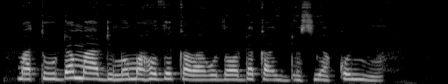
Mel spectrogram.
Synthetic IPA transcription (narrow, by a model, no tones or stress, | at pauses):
matuːdamadimɔmaɦoðekaɣaɣoðɔːdɛkaidɔsiakoɲua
